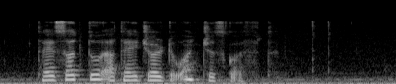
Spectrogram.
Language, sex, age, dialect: Faroese, female, 36-60, Norðuroyggjar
